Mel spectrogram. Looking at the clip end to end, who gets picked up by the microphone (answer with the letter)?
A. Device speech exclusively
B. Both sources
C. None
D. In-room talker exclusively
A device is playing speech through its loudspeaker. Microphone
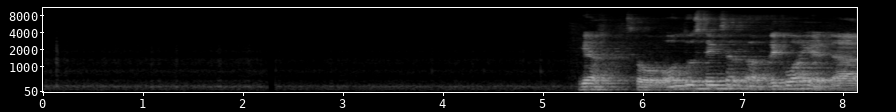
D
